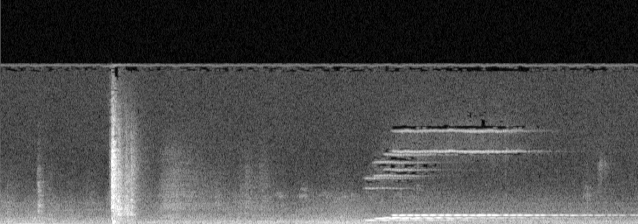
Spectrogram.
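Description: A wooden match struck once on a matchbox: a short scratchy flare about a second in. From a little past halfway, soft sustained music notes come in one after another and hold together, one note ringing on longest.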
